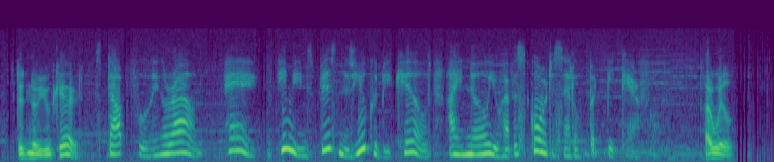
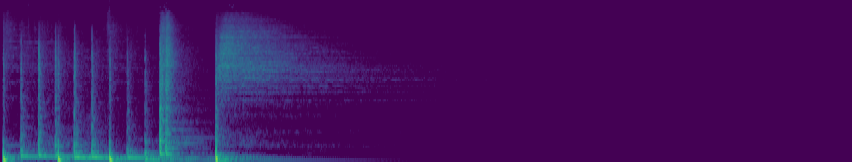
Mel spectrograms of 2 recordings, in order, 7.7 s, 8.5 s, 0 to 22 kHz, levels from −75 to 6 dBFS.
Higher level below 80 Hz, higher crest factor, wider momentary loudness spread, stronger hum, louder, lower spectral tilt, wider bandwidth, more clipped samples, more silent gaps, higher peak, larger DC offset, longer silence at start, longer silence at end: second, -56 dBFS vs -36 dBFS; second, 16 dB vs 26 dB; second, 11 LU vs 18 LU; second, none vs 50 Hz at -60 dBFS; first, -18 LUFS vs -27 LUFS; about the same, -6 dB/octave vs -5 dB/octave; second, 11 kHz vs 17 kHz; neither; neither; about the same, -2 dBFS vs -4 dBFS; first, 0.4% vs under 0.1%; about the same, 0 s vs 0 s; second, 0.4 s vs 5.35 s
